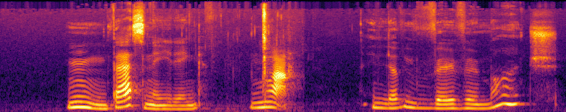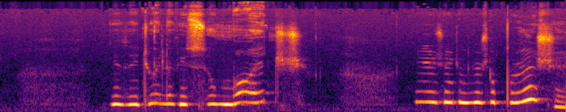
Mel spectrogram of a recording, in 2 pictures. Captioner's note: kissy noise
